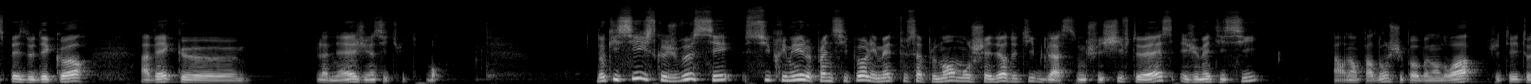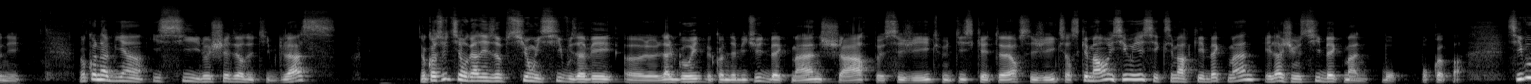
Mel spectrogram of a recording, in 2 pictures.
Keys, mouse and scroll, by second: 1.4-1.9 scroll down 3, 1.9-3.5 scroll up 5, 3.5-6.6 middle drag, 6.6 click, 15.8 click, 18.8 click.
